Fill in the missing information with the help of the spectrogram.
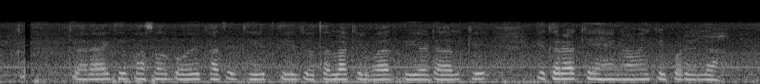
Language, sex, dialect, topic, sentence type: Bhojpuri, female, Southern / Standard, agriculture, statement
